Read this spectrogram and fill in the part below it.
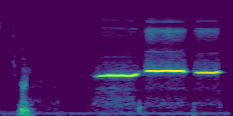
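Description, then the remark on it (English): A person whistles the Hunger Games whistle: three clear, steady notes, each held briefly with small gaps between, the middle one slightly higher, over a faint low hum. “And see, I would call the elephant by like the Hunger Games whistle.”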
